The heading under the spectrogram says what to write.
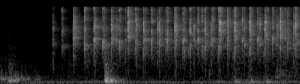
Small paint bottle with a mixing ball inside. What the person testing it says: if it's been sitting a while and you don't hear that little clicketity clack when you're shaking it, you can smack it against the table or something to loosen it up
